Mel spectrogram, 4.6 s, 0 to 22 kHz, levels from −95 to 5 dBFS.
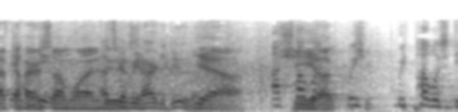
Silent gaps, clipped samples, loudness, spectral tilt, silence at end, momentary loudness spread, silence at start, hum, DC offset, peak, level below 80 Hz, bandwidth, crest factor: none; under 0.1%; -23 LUFS; -5 dB/octave; 0 s; 13 LU; 0 s; none; under 0.1%; -6 dBFS; -64 dBFS; 10.5 kHz; 18 dB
